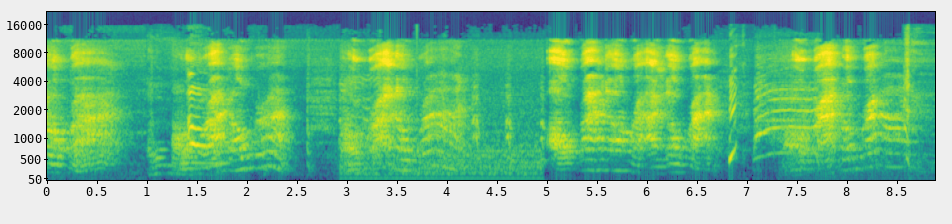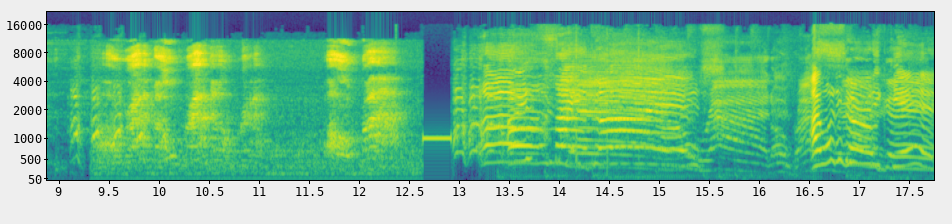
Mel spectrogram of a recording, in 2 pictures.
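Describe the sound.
Several people mimic a talking parrot, squawking in shrill, nasal, warbling voices that rise and fall in bursts, growing louder and more pitched toward the end.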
